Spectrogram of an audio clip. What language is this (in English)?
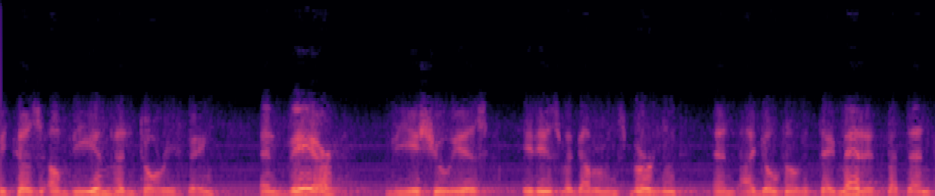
English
